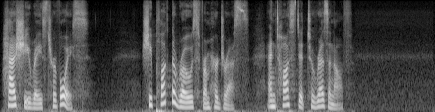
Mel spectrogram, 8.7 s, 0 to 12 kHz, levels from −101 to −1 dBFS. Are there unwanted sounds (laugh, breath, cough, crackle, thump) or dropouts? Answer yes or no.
no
